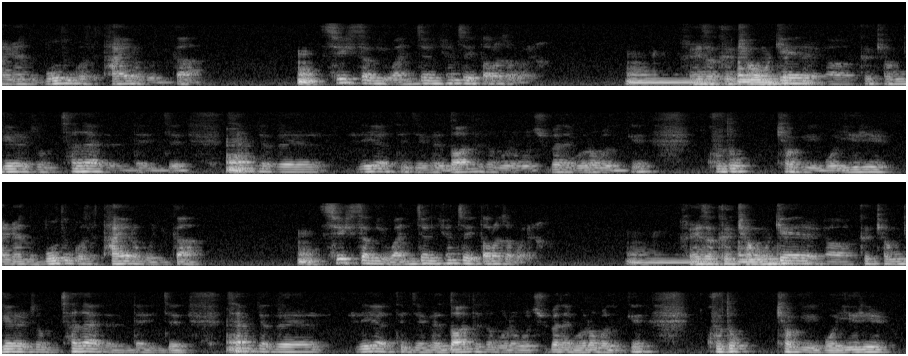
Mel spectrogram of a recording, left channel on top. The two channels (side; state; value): both; normal; correlation 0.08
